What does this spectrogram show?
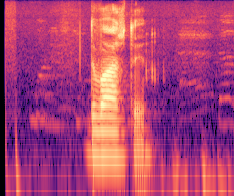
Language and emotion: Russian, neutral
